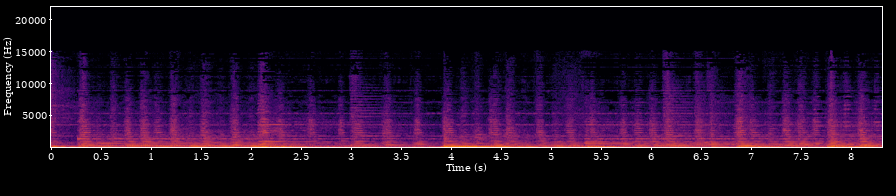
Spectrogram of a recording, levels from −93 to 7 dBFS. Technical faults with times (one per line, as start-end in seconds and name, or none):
4.37-4.42 compressed frames skipped
5.30-5.35 compressed frames skipped
6.55-6.61 compressed frames skipped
